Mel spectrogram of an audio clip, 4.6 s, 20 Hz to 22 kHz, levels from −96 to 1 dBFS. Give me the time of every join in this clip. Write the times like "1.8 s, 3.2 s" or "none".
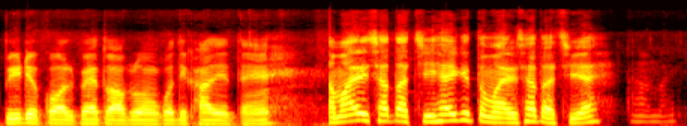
2.0 s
